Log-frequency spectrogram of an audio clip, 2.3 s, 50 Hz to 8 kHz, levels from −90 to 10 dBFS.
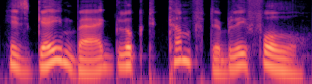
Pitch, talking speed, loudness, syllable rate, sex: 140 Hz, 155 wpm, -18 LUFS, 4.4 syllables/s, male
